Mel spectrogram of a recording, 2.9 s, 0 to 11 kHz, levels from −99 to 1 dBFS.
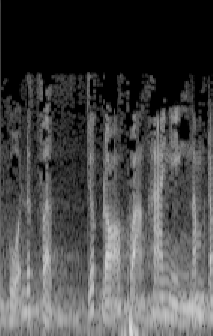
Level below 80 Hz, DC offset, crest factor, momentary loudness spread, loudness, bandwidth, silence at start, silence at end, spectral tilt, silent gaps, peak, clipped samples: -34 dBFS; under 0.1%; 18 dB; 8 LU; -26 LUFS; 5.8 kHz; 0 s; 0 s; -11 dB/octave; none; -6 dBFS; under 0.1%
